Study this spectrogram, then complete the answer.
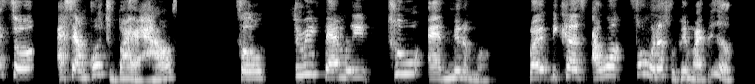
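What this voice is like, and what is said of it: Nigerian accent. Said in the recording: “your Nigerian accent ... it's coming through”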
